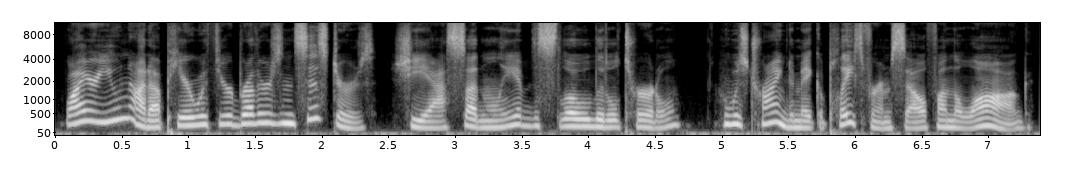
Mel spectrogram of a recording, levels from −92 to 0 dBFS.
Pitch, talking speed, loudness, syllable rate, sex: 195 Hz, 250 wpm, -18 LUFS, 6.2 syllables/s, female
